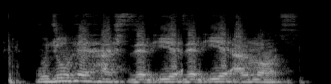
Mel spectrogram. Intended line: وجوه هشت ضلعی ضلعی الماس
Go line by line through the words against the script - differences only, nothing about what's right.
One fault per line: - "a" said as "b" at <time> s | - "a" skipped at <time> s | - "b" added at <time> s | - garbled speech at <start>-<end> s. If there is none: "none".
none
